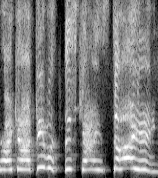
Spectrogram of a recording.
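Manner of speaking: very high, shrill scream, pitched way up. Retelling a scene with Pikachu on a balcony, screaming as Pikachu. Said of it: "Pikachu's sitting there screaming".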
